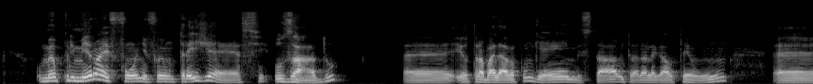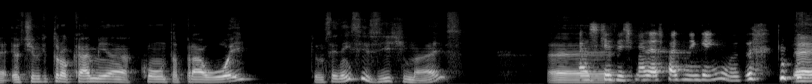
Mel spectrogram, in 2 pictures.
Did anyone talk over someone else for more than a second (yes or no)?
no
